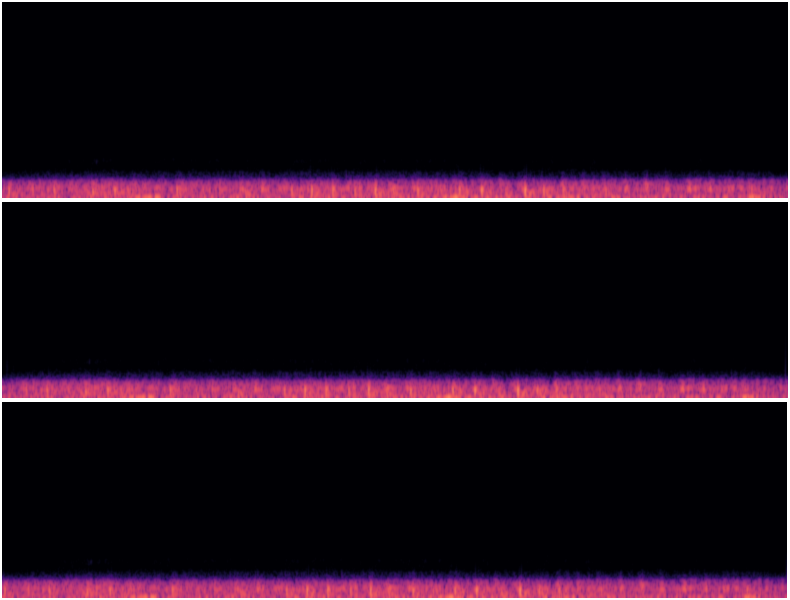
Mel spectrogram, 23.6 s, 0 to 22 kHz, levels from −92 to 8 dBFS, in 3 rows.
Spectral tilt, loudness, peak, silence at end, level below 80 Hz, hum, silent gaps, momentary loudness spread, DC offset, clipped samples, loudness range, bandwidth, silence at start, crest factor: -18 dB/octave; -35 LUFS; -10 dBFS; 0 s; -36 dBFS; none; none; 6 LU; under 0.1%; under 0.1%; 4 LU; 0.4 kHz; 0 s; 20 dB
